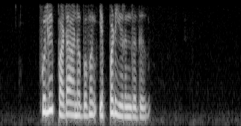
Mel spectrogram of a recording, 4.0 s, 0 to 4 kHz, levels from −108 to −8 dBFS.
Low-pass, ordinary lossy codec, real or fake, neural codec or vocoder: 3.6 kHz; none; real; none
